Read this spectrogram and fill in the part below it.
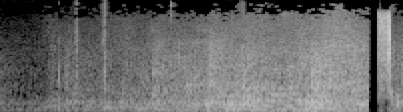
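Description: Footsteps echo across a wooden floor in a large hall.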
